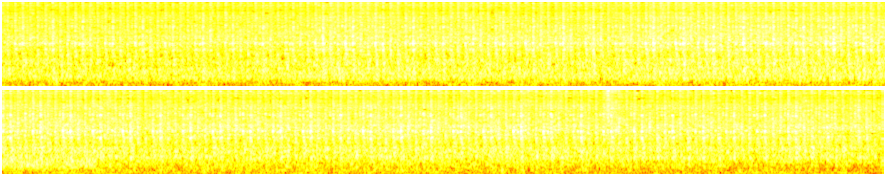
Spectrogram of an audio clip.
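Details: Toyota engine at idle during an AC compressor clutch magnet assembly repair: even, steady idle with a rough but constant texture and no clicking or cycling from the compressor; sounds normal.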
